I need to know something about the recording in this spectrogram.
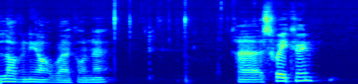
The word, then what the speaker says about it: Suicune: Suicune, or I've heard it pronounced Suicune, and it's a Suicune as far as I'm concerned, which is hollow.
